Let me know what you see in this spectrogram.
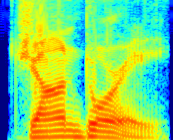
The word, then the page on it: John Dory: American English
